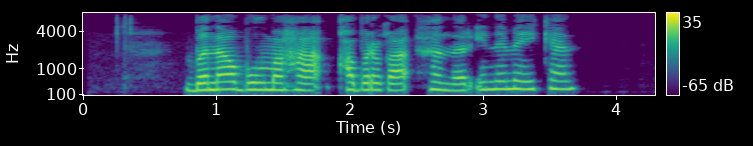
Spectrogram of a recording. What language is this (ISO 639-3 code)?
bak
